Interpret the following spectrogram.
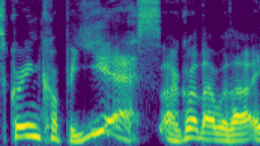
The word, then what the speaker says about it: scrcpy: That's what I'm going to call it, even though it's spelled SCRCPY. But that's got to be screen copy.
